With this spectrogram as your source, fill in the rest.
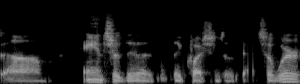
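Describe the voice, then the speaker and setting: A man with a Memphis accent at a moderate pace. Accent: Southern US (Memphis). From US South, Memphis, Tennessee. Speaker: company CEO. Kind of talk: podcast interview. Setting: remote call. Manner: halting, many fillers.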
